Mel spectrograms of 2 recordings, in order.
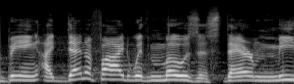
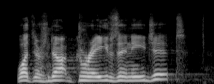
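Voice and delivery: put-on sarcastic delivery. Retelling what the frightened people said at the sea: imitating a sarcastic retort. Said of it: "They even get sarcastic".

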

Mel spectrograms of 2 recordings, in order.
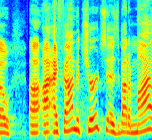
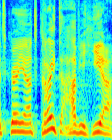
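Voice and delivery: good put-on Scottish brogue; 4 dB quieter than usual. Retelling how people at the church greeted him, in a good Scottish brogue. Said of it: "in a good Scottish brogue".

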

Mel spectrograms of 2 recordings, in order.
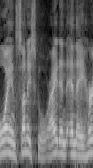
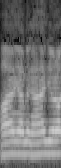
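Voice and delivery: put-on muffled mumbling, as if mouth full. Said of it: "he got all this stuff in his mouth".

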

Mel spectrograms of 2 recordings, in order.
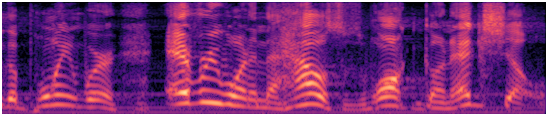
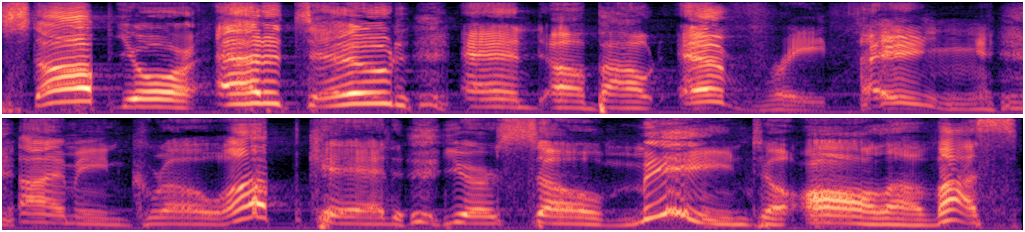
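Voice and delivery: put-on toned-down angry scolding, very slow and drawn out; 6 dB louder than usual. Retelling a phone argument with a teenager: retelling angry words. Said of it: "angry, explosive words galore".

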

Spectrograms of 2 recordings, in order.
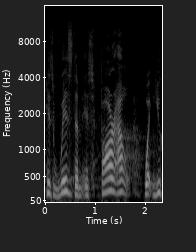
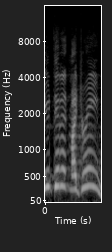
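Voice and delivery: play-acted shrill, very high, very loud, indignant angry outburst; 9 semitones higher, 8 dB louder than usual. Retelling a sermon story of a wife woken up angry: imitating someone mad. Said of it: "She was mad".

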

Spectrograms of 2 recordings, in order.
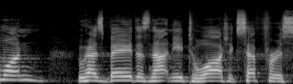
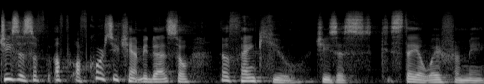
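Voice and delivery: mock sweet, pleasant, sing-song polite tone; 6 semitones lower, 6 dB quieter than usual. Retelling a disciple refusing to let his teacher wash his feet: imitating a pleasant polite refusal. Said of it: "He's trying to be nice. He's pleasant".

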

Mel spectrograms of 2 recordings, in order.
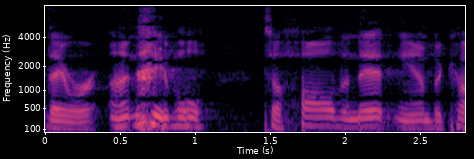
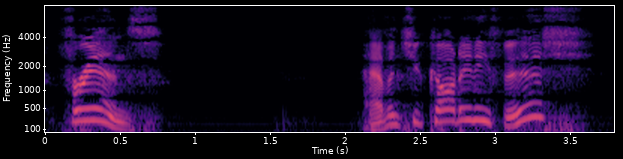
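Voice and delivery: knowingly sarcastic, swooping sing-song; 9 semitones higher than usual. Reading Jesus's question to the fishing disciples: put-on sarcastic tone as Jesus. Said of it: "it's almost like he's being sarcastic".

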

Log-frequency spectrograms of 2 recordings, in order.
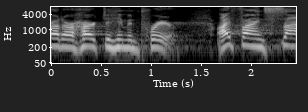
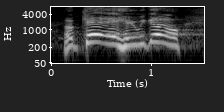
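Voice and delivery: put-on, a little sarcastic, very slow, loud, drawn out; 4 semitones higher, 6 dB louder than usual. Retelling own words to the Lord in the office: retelling own sarcastic prayer. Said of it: "I was a little sarcastic".

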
